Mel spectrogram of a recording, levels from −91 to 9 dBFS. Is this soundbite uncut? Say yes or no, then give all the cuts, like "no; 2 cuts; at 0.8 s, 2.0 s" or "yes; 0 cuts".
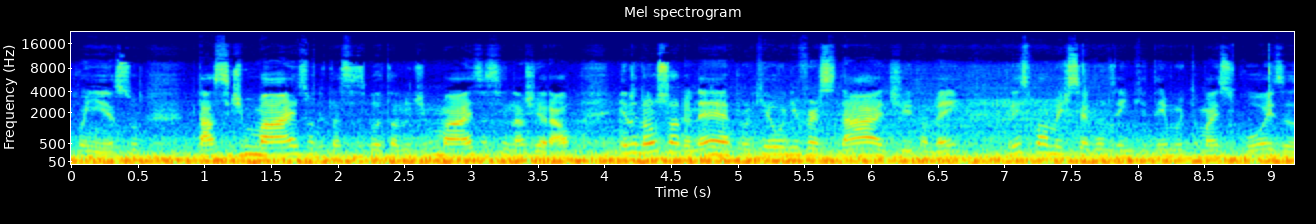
no; 8 cuts; at 1.2 s, 1.9 s, 3.4 s, 4.2 s, 4.6 s, 6.3 s, 7.5 s, 7.8 s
